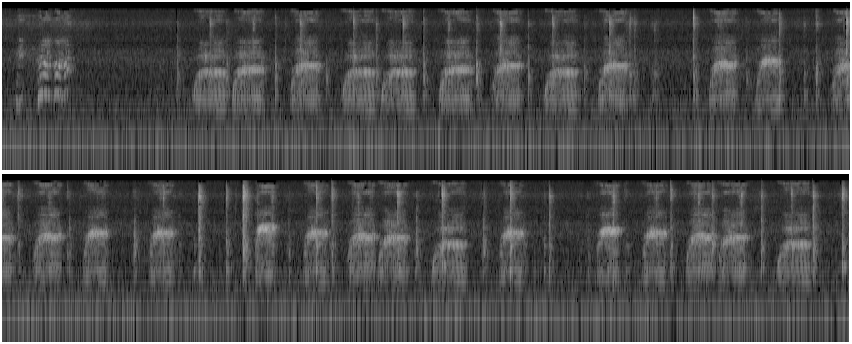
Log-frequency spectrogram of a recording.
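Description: High-pitched duck-like quacks played on a musical instrument, repeated in a steady, rhythmic series of short squawks at close range over a quiet background.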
